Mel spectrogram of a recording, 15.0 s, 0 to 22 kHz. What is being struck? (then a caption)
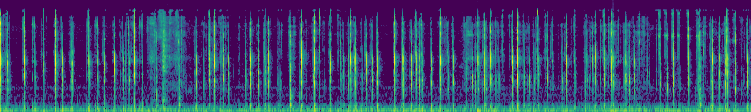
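Mechanical keyboard with plastic keycaps. Both hands type continuously with fingertip taps on a compact D84 mechanical keyboard with brown switches and cream and red plastic keycaps. A steady stream of short, crisp plastic clacks with bright tops and a soft low thock, each tap dying away almost at once.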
